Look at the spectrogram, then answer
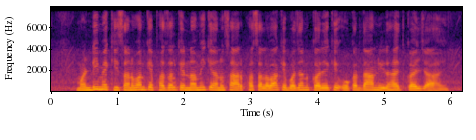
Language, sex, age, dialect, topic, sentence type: Magahi, male, 25-30, Western, agriculture, statement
